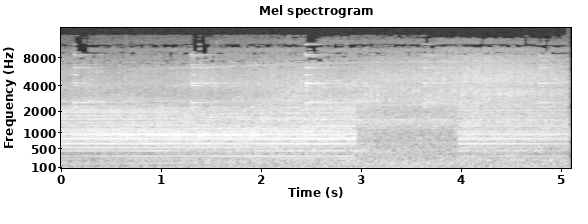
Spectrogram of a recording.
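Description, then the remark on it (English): A wayside horn system at a railroad crossing in a quiet zone: a small box mounted on double crossing gates blasts a steady, loud digital train horn sound at cars on the street, over a rumbling passing train that does not blow its own horn, with a brief dip midway before it resumes. “Significantly quieter, this railroad crossing uses a wayside horn system.”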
